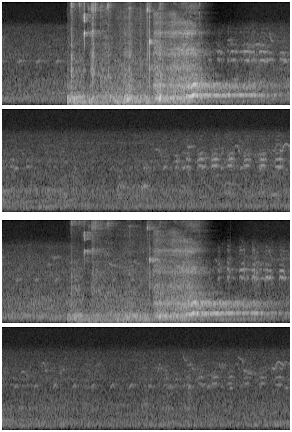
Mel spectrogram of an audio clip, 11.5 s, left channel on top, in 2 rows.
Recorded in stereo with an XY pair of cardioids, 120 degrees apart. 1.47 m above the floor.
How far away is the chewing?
About 1.3 m.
